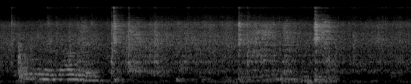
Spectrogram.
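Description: Onions and spices sizzling in a black iron kadai while a metal spatula stirs and scrapes the pan. Sharp scrapes stand out about a second in, at about two and a half seconds, and at about three seconds.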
